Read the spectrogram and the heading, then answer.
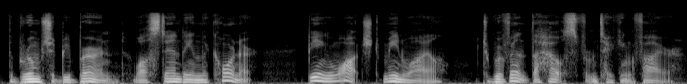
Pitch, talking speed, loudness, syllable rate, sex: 110 Hz, 175 wpm, -21 LUFS, 5.2 syllables/s, male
